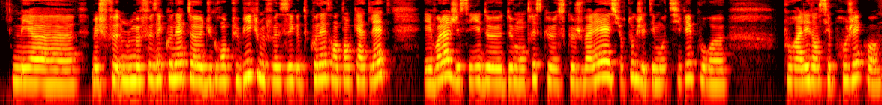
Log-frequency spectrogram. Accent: North Finistère, Brittany, France; moi je suis issue du Finistère Nord.

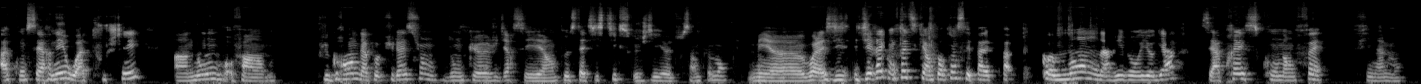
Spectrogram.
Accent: Paris, Île-de-France, France; je suis parisienne

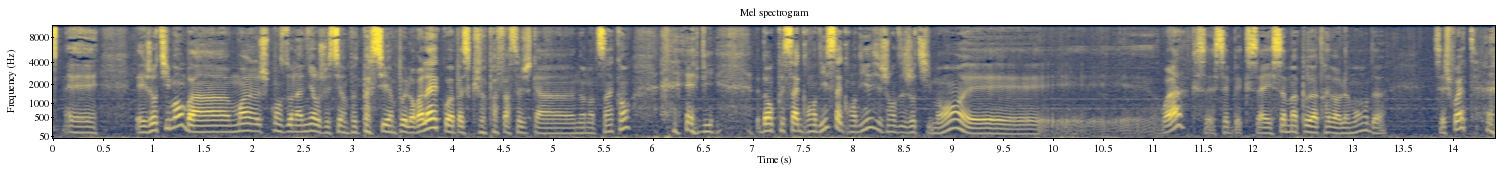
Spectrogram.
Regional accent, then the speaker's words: Switzerland; je suis suisse

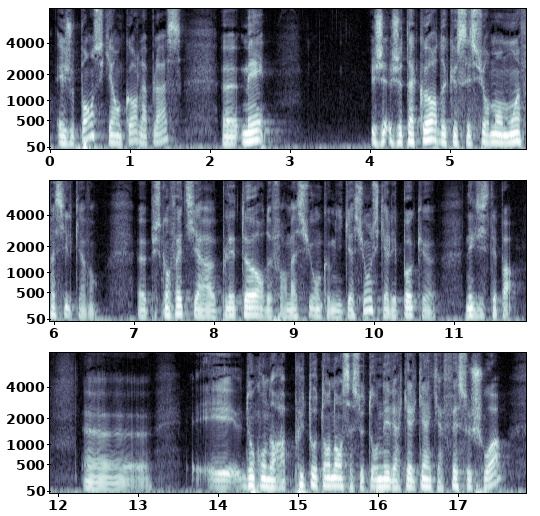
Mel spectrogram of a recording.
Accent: Haute-Savoie, Auvergne-Rhône-Alpes, France; moved away as an adult; now in Nantes, France; je viens de Haute-Savoie, euh, j'ai euh, migré à Nantes en raison de mes études.

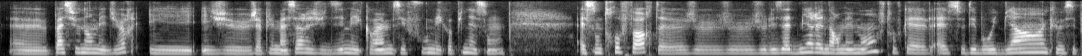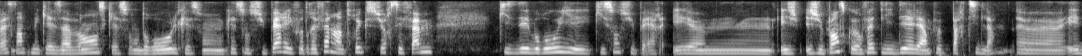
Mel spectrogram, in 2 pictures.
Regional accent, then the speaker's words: Bordeaux, Nouvelle-Aquitaine, France; also born or lived in United States; l'influence de mon enfance aux États-Unis sur le contenu et sur le ton de ce que je fais, de ce que ça signifie lancer un projet depuis la province. ben oui, parce que je suis bordelaise.

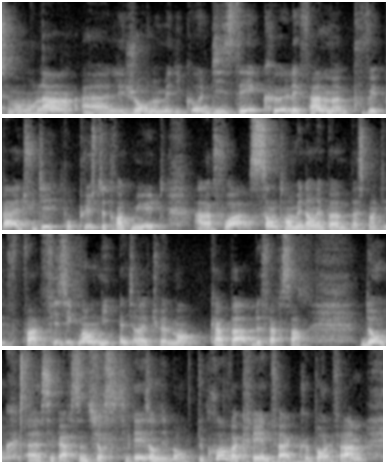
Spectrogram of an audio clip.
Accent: United States; French is a second language; moved away as an adult; also born or lived in Boston; now in France; J'ai un accent parce que je suis bien américaine. J'ai habité aux États-Unis jusqu'à 2013, donc ça fait presque 7 ans que je suis en France.

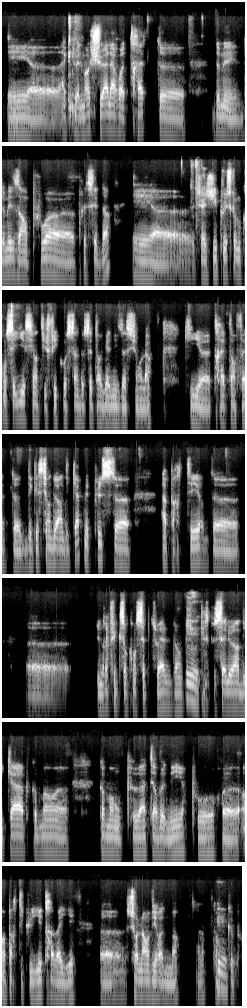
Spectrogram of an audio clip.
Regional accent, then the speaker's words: Paris, Île-de-France, France; now in Canada; Et non, je suis né à Paris. Je suis né à Paris. Puis donc, j'ai été j'ai fait mes études à Paris

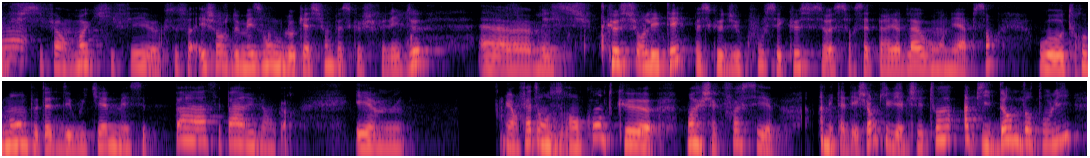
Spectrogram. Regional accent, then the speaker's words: Brittany, France; je suis bretonne et voilà, je suis toujours en Bretagne.

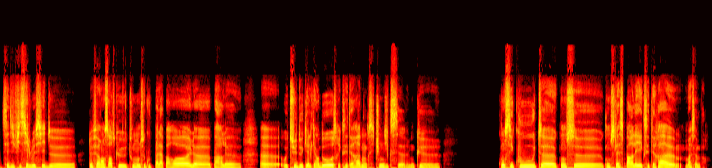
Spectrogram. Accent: Champigny-sur-Marne, Île-de-France, France; j'ai grandi donc à Champigny-sur-Marne. Je suis née à Champigny-sur-Marne

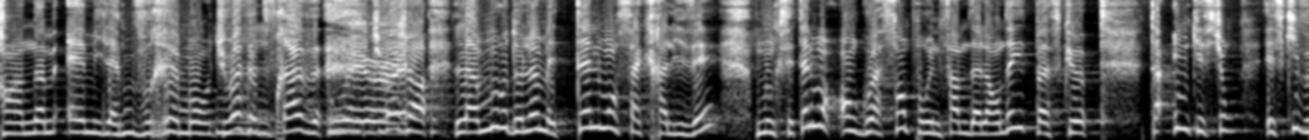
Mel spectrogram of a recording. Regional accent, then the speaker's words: Brussels, Brussels-Capital Region, Belgium; C'est un mec de Paris et moi je suis de Bruxelles

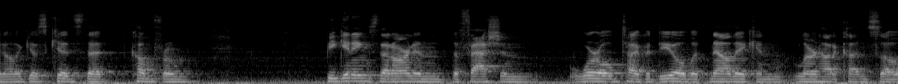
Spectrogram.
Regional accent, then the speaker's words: California, United States; I'm from California.

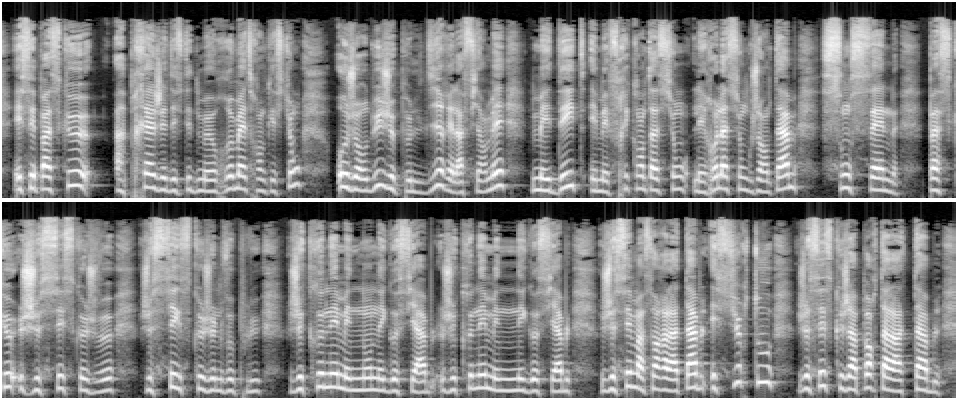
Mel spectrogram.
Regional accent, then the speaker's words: Brussels, Brussels-Capital Region, Belgium; j'étais de Bruxelles

